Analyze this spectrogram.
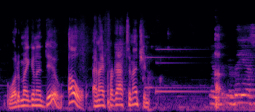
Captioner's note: ZOOM Doorbell ring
